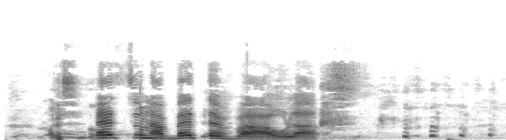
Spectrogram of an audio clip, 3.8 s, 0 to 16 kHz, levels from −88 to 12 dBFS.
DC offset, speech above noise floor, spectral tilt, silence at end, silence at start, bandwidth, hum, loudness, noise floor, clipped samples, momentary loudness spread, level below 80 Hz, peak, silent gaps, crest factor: under 0.1%; 24 dB; -3 dB/octave; 0.1 s; 0.35 s; 9.4 kHz; none; -14 LUFS; -38 dBFS; under 0.1%; 21 LU; -64 dBFS; 0 dBFS; none; 16 dB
